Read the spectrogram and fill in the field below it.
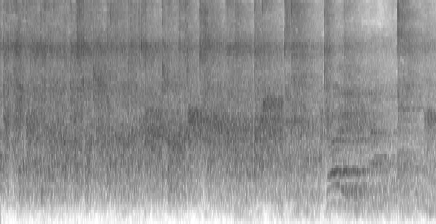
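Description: Classroom applause during a school lesson: dense, steady clapping from a group of students, loud and continuous, with a few voices mixed in near the end.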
